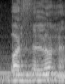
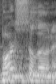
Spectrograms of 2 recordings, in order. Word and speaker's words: Barcelona: and I said I think it's pronounced Barcelona and she said oh no and a banya they say Barcelona and I said well that might be true but when you say you sound stupid Home Depot started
